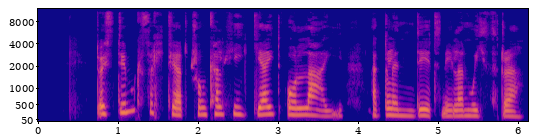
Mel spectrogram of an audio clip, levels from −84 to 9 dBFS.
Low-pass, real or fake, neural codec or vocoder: 10.8 kHz; real; none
